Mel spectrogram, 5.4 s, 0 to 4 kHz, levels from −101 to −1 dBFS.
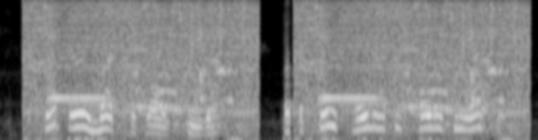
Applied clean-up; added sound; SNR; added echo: none; Subway, metro, underground / Doorbell; 2 dB; none.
